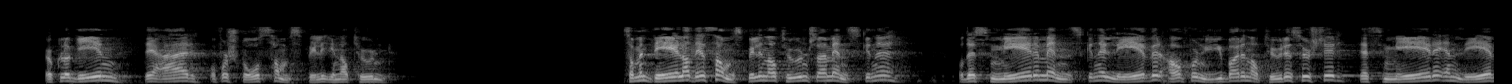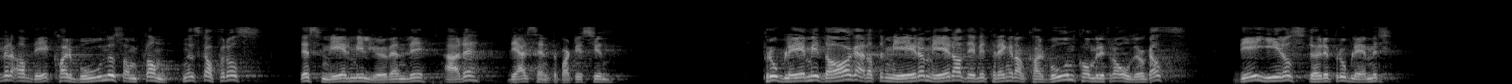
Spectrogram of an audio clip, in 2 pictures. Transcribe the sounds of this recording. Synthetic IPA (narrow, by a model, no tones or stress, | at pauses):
ʔœkʊlʊɡiːənd̪̥ɛæɾɔfɔʂʈoːsɑmspɪləɪnɑt̪ʰʉːəɳ | sɔmɛnd̪eːlɑʋd̪ɛsɑmspɪləɪnɑt̪ʰʉːənsɔæɾmɛnːəskənə | ɔd̪ɛsmeːɾəmɛnːəskənəleːʋəɾɑʋfɔɳyːbɑːɾənɑt̪ʰʉːɾɛsʉʂəɾd̪ɛsmeːɾəɛnleːʋəɾɑʋd̪ɛkʰɑɾbuːnəsɔmpʰlɑnt̪ənəskɑfːəɾɔs | d̪̥ɛsmeːɾmɪljøːʋɛnlɪæɖɛd̪ɛæɾsɛnt̪əɾpɑʈiːsːʏn | pʰɾʊbleːməɪd̪ɑːɡæɾɑt̪meːɾɔmeːɾɑʋd̪ɛʋɪt̪ʰɾɛŋːəɾɑʋkʰɑɾbuːnkʰɔmːəɾɪfɾɑɔljəɔɡɑs | d̪ɛjiːɾɔsst̪œɾəpʰɾʊbleːməɾ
